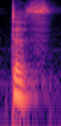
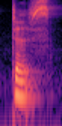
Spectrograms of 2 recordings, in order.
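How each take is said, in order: First: The vowel is reduced to a schwa. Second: The same.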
